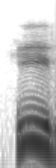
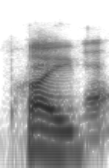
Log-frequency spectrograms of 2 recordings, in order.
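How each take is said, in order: First: The vowel sounds like 'eh'. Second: The vowel sounds like 'eye'. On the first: It is read the way Turkish spelling would suggest. The speaker calls it wrong. "ben hep "he" diye okuyordum" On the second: It is the English pronunciation. The speaker calls it right. ""Hay" bir türlü diyemiyordum"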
